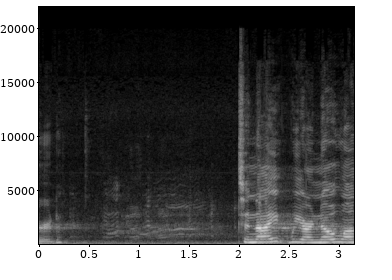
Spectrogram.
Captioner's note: audience laughs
